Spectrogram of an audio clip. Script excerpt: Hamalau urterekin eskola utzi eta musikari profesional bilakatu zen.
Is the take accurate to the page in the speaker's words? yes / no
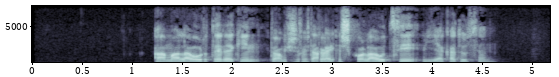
no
